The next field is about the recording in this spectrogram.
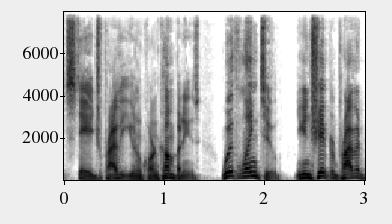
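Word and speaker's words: Linqto: for private Equity investing link to which is spelled l-i-n-q-t-o provides a streamlined solution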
